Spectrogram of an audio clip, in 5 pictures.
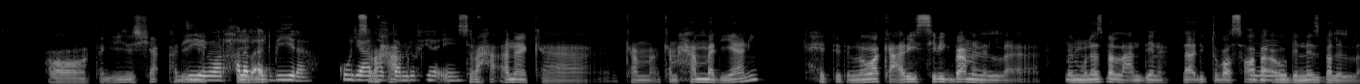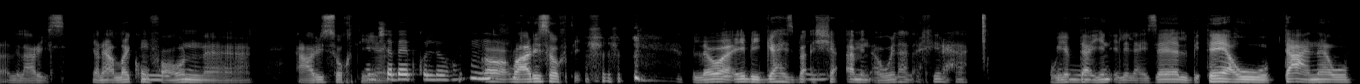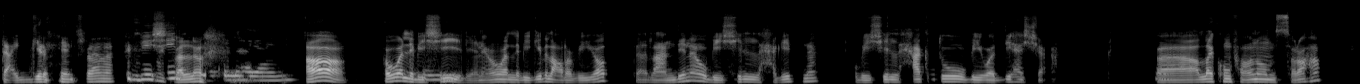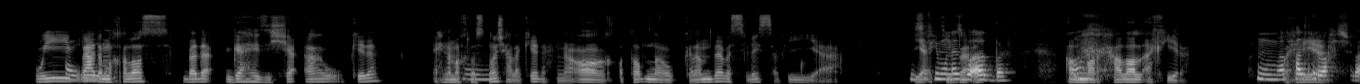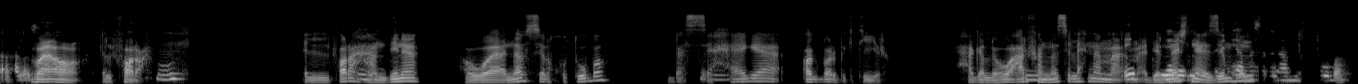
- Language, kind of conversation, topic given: Arabic, podcast, إزاي بتحتفلوا بالمناسبات التقليدية عندكم؟
- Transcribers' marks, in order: tapping; laugh; tsk; laughing while speaking: "الجيران"; chuckle; unintelligible speech; laughing while speaking: "آه"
